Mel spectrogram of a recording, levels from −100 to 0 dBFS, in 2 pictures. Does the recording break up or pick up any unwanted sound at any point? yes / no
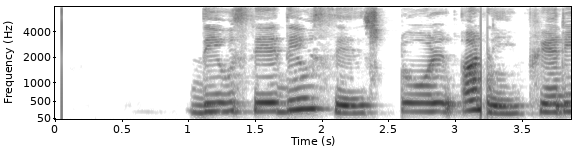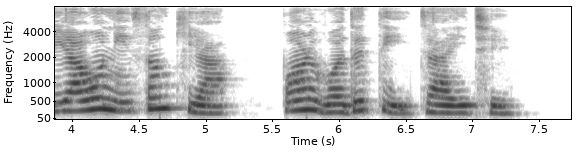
yes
